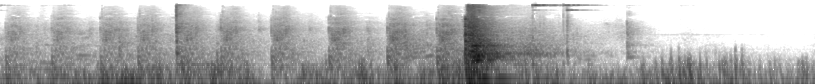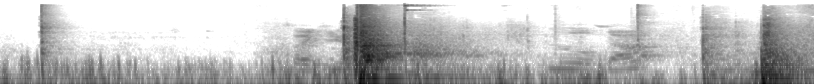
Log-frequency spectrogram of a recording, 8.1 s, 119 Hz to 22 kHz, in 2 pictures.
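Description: An Anderson Manufacturing AM15 Utility Pro AR-15 rifle in 5.56 firing single, spaced shots: two sharp reports about three and a half seconds apart, and another right at the very end.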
